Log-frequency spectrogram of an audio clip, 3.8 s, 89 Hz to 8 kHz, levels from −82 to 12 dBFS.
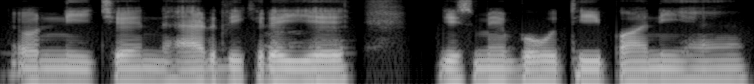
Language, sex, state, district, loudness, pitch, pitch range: Hindi, male, Uttar Pradesh, Saharanpur, -19 LUFS, 105 Hz, 100-105 Hz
